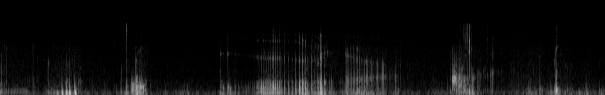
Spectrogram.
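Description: Gurgling, squelching stomach growls in short bursts; ordinary loud bowel sounds of hunger.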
